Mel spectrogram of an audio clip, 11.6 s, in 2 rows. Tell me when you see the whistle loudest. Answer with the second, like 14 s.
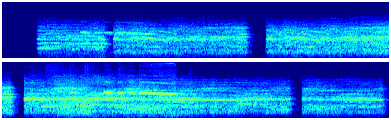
8 s.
